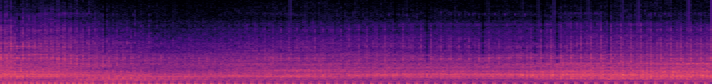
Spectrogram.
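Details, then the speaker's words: Royal Enfield Electra X single-cylinder after full engine rebuild (new conrod, big end, piston) and timing gear noises addressed, warming up: steady, even thump at a settled idle without rattles or knocking, normal idle. "i think that all sounds a lot better and good to go to me"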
